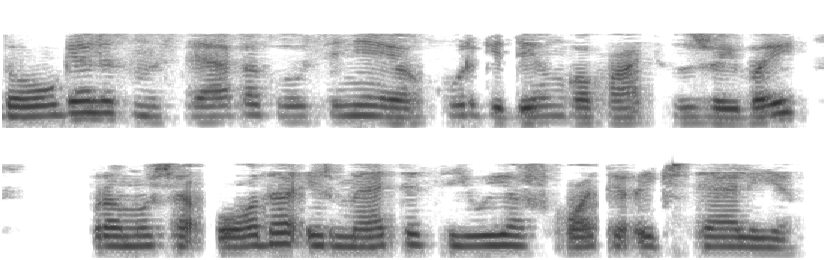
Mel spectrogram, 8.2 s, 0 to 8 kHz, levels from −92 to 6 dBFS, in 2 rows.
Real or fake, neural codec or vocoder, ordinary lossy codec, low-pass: real; none; AAC, 16 kbps; 7.2 kHz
